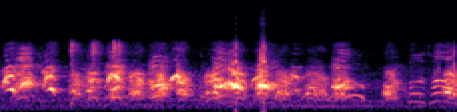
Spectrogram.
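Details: Agitated young Presa Canario in training, barking in dense overlapping bursts that blur together, mixed with a person's voice, ending with a few separate barks.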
